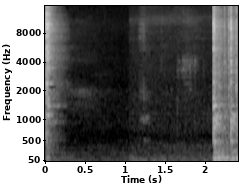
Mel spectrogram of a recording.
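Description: A metal serving spoon clanks once against an aluminium pot of rice, a sharp strike that rings briefly and fades.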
